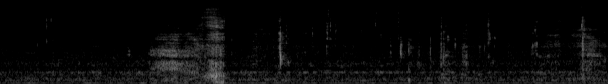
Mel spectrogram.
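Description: A spoonful of instant miso ramen soup with cabbage and green onion being sipped, loudest about two seconds in, then close-up chewing with scattered small clicks.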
